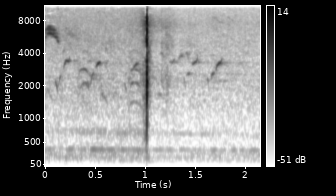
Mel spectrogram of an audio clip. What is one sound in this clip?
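A golf iron strikes a golf ball off turf with a sharp click.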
